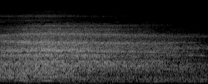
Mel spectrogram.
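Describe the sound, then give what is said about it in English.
A deep breath during a guided yoga session, a long steady breathy rush that slowly tapers off. “Take a huge breath in and a bigger breath out.”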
